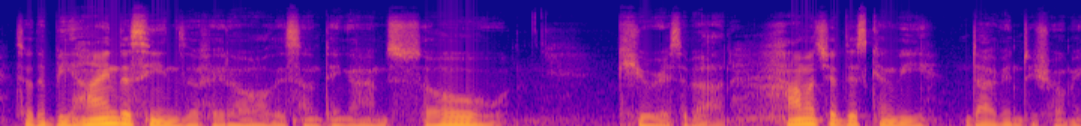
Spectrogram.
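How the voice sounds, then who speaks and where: In a very clean recording with a silent background, a man with a fairly low pitch and a dark, mellow, somewhat breathy tone speaks at a moderate pace with ordinary pitch variation. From London. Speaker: podcast host and musician. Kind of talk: interview conversation.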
